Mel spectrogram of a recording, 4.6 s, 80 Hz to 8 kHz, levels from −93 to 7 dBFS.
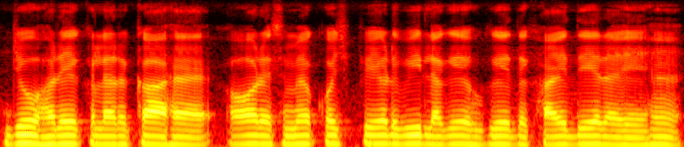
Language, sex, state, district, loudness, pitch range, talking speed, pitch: Hindi, male, Uttar Pradesh, Lalitpur, -15 LUFS, 115-120 Hz, 210 wpm, 120 Hz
